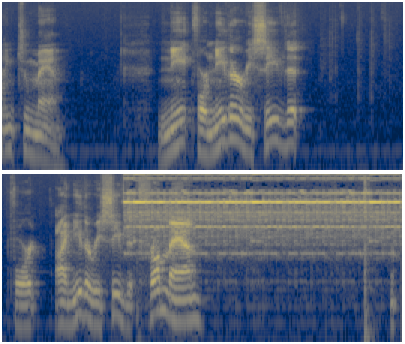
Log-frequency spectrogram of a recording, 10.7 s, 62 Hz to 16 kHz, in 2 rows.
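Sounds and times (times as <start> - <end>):
speech: 0.0 - 0.9, 2.1 - 4.1, 5.5 - 8.2
alarm beeping as a time warning: 7.0 - 10.6.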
